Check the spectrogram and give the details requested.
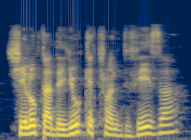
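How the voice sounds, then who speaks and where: A man from Congo telling a comic travel story in a conversational, animated way with some fillers. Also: mid-range voice, fairly quick, lo-fi sound.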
